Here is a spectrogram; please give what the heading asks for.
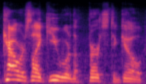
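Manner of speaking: loud, taunting wrestler promo voice; back in promo character. Acted. War hero on the mic calling out the coward, loud. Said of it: "I broke character".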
